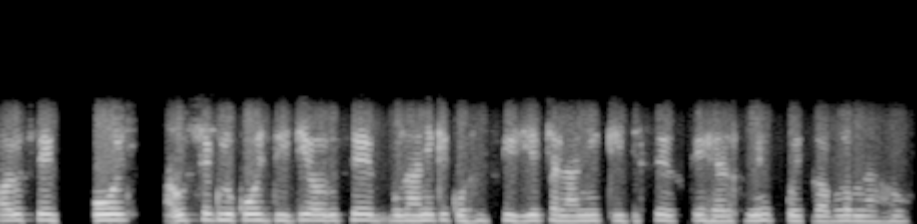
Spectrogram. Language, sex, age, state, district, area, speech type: Hindi, female, 18-30, Uttar Pradesh, Chandauli, urban, conversation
